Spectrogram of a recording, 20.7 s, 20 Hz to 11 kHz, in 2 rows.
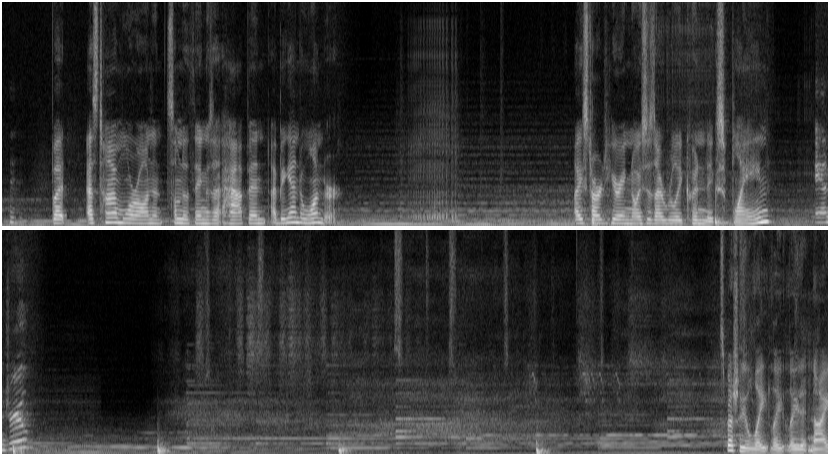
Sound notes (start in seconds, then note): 5.0 floors creaking; 12.3 distant thumping; 12.3 eerie music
